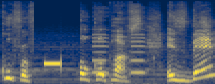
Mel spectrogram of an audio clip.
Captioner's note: beep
